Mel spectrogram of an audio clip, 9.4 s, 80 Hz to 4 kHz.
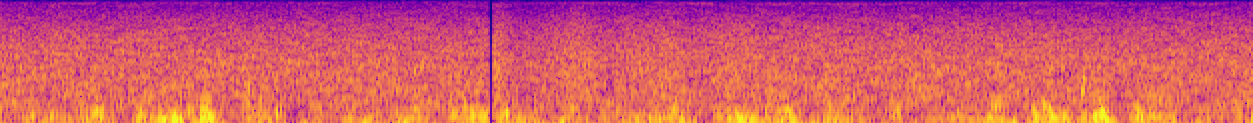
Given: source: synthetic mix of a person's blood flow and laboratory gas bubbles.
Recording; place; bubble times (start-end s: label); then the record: Doppler ultrasound of blood flow; precordium
1.83-1.90 s: bubbles
1.96-2.17 s: bubbles
From the record:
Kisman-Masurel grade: 112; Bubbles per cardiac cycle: 1 to 2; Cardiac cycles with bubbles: 1 to 10%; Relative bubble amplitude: moderate (0.250 to 0.450); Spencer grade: 1 (occasional bubble signal discernible with the cardiac motion signal, with majority of cardiac periods free of bubbles); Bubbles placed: anywhere in the cardiac cycle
